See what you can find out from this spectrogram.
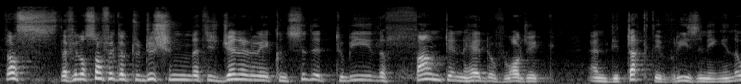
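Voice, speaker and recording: A man whose first language is not English, reading a prepared scholarly lecture in a measured way with soft hesitations. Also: sits high.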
